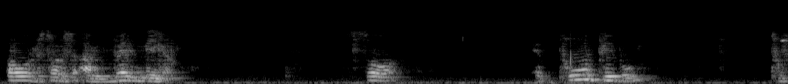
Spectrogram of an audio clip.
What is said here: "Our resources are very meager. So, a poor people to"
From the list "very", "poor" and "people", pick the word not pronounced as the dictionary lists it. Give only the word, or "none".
none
